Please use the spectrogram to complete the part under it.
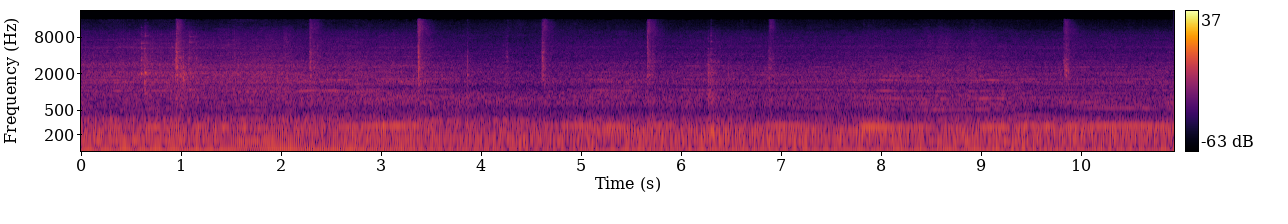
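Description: A hoe chops into soil with regular thuds.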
